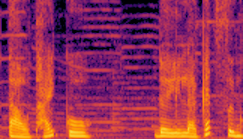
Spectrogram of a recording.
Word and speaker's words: Tào Đại Gia: đại gia thì sao hai chữ đại gia này không đọc là đại gia Trước đây tôi cũng thường đọc là tào đại gia tôi nói Tại sao lại đặt tên này sau khi nghiên cứu kỹ thì mới phát hiện chữ đại này đọc là thái giống chữ Thái trong thái thái Còn chữ gia là cô là chữ cô trong từ cô thúc nên phải đọc tào đại gia thành Tào Thái cô Đây là cách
